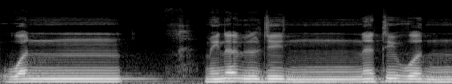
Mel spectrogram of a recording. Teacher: الف لام کے بعد حروف شمسی میں سے نون آ رہا ہے، اس لیے واو کو ڈائریکٹ نون میں ملا دیں گے · یہ الف مدہ ہو جائے گا، لیکن سین آیت کی وجہ ساکن کر دیں گے یعنی وقف کر دیں گے تو یہ مد عارض ہو جائے گا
